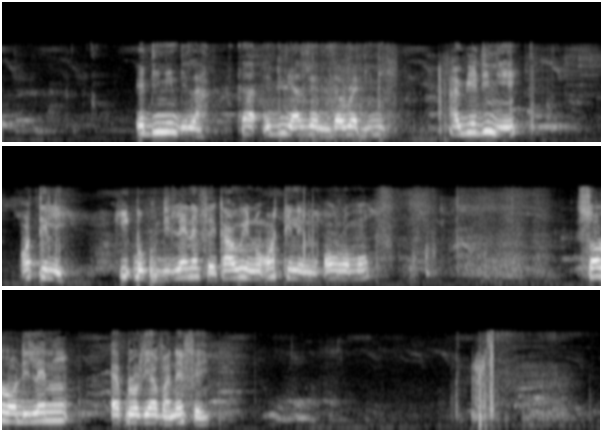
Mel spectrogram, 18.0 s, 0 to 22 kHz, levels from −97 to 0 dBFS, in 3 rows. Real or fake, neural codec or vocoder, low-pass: real; none; 7.2 kHz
